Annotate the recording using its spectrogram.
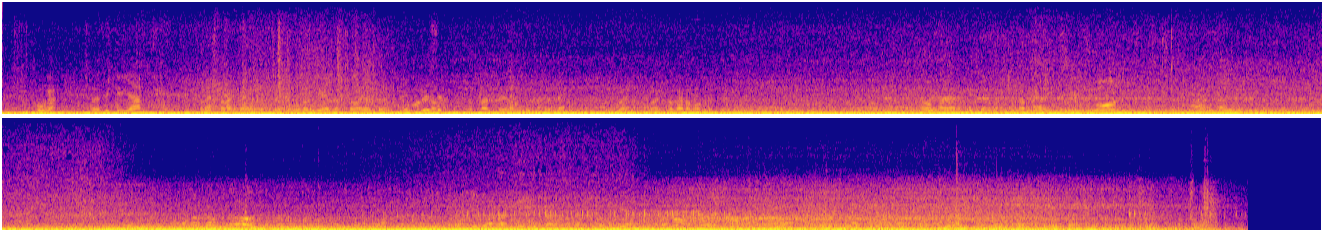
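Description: Can-Am side-by-side UTV's engine running as it drives off, a steady low rumble, with other side-by-sides running around it and indistinct voices over it. The sound fades out near the end.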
